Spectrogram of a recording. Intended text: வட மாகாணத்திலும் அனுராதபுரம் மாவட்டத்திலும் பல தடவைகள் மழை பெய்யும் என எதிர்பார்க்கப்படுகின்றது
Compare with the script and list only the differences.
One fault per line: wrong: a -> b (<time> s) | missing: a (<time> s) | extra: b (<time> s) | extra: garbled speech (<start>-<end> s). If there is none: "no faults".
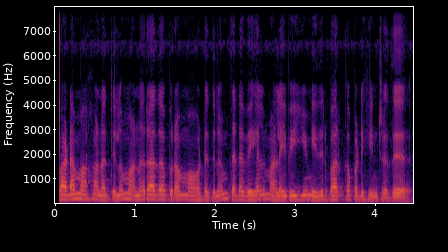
missing: பல (2.2 s)
missing: என (3.2 s)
